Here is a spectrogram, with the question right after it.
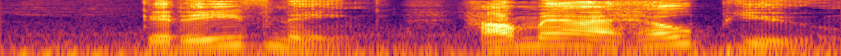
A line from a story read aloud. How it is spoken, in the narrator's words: I cheerfully said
